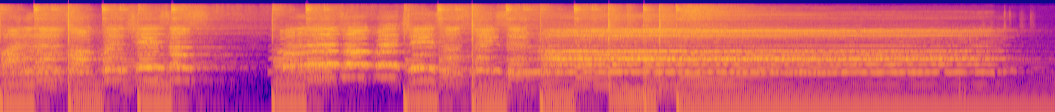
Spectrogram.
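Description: Choir singing a hymn with instrumental accompaniment and steady bass notes; about halfway through the last phrase is held as one long chord that fades out near the end.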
